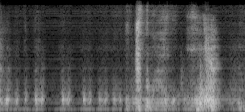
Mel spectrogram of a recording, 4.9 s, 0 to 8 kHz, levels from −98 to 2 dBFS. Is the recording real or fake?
fake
